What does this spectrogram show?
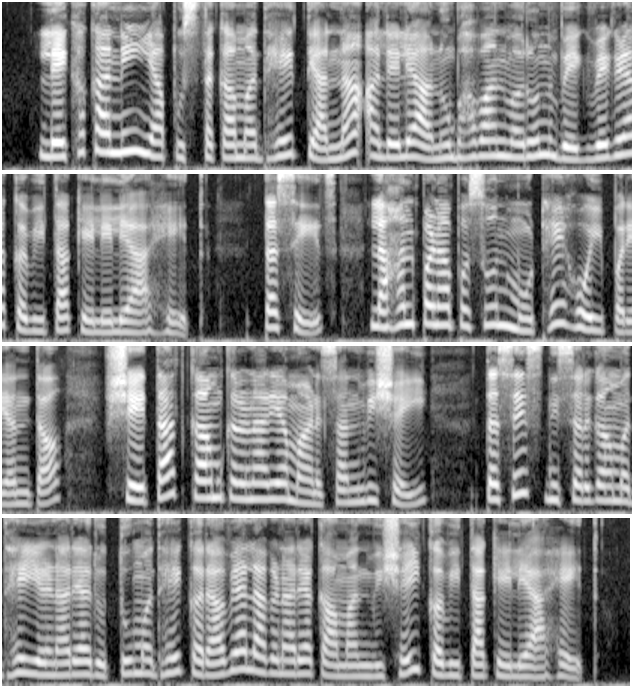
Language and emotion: Marathi, neutral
